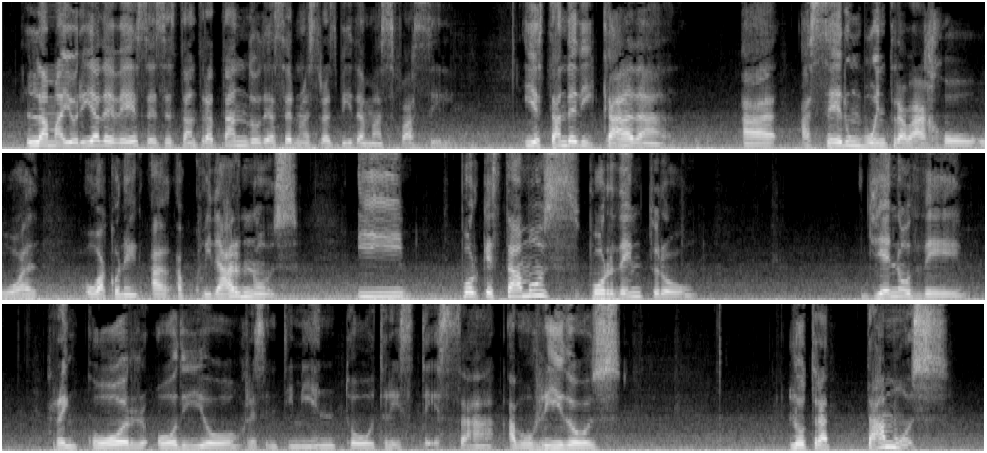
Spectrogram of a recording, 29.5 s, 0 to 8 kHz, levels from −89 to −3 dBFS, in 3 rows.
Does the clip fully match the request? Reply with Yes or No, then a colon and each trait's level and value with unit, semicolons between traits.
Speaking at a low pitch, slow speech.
No: medium, 165 Hz; slow, 90 wpm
